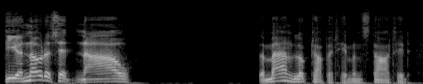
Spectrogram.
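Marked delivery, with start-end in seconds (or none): 0.0-1.3 a forceful, challenging roar; moderately raised voice, demanding. A narrator's reading. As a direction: roar the question at him. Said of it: "roared Gregory Rolfe".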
